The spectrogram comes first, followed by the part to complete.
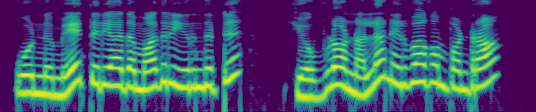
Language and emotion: Tamil, surprised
